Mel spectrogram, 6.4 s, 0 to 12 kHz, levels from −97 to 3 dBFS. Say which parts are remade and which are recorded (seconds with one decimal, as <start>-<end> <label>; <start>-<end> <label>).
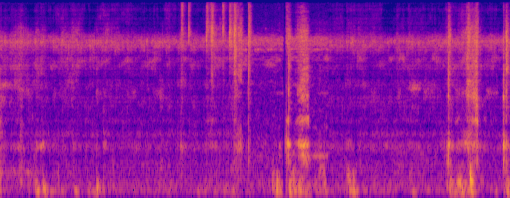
0.0-3.0 remade; 3.0-4.1 recorded; 4.1-6.4 remade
